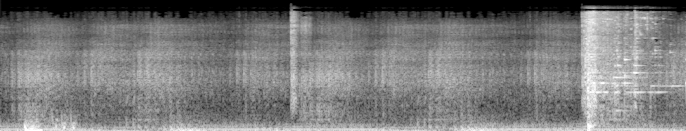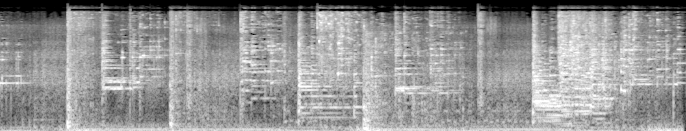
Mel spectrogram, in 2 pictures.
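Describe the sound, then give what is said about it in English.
Sharp bursts of phone screen glass cracking and shattering ring out over a low, droning rumble, starting sparse and then coming faster and denser, the shattering growing louder and more frequent toward the end. “Zoomed in, cracked glass shows on screen in time with the sounds.”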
